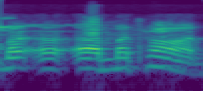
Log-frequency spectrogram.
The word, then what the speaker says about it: Matan: How'd you pronounce it? No, Matan.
